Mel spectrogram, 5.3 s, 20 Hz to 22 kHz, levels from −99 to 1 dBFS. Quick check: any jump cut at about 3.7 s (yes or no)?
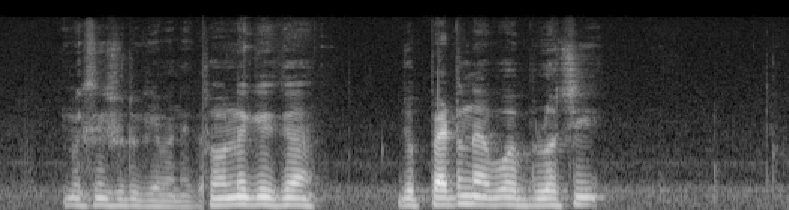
no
